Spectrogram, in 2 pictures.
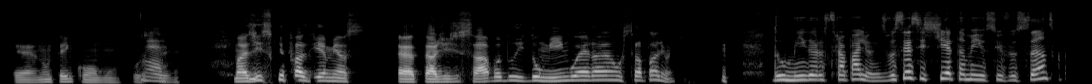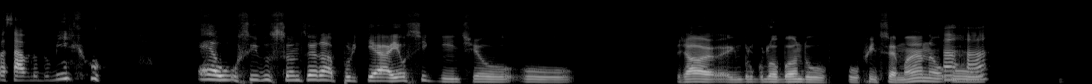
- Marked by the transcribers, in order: unintelligible speech; "englobando" said as "engloglobando"
- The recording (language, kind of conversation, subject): Portuguese, podcast, O que tornava suas tardes de sábado especiais?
